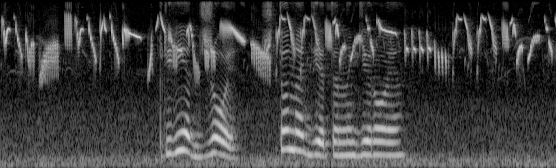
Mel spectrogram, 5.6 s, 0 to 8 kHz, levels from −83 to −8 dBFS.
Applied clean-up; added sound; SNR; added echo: none; Bird vocalization, bird call, bird song; -2 dB; none.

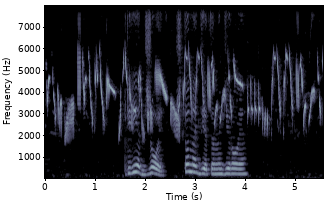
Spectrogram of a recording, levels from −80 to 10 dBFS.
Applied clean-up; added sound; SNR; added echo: classical method Wiener filter.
